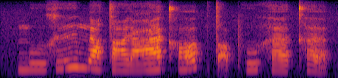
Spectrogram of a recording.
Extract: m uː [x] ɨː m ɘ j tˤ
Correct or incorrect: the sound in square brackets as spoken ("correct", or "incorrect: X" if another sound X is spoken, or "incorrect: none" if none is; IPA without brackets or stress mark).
correct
